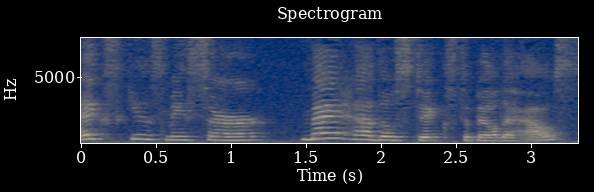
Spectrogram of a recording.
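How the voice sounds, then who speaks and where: A woman puts on a character voice, pitched high. She talks at a moderate pace over clear background noise. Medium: read story.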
